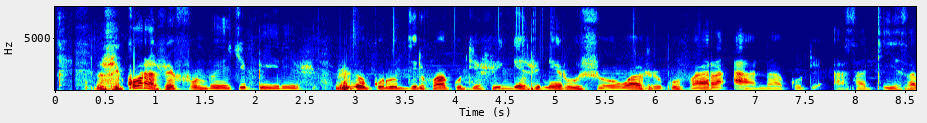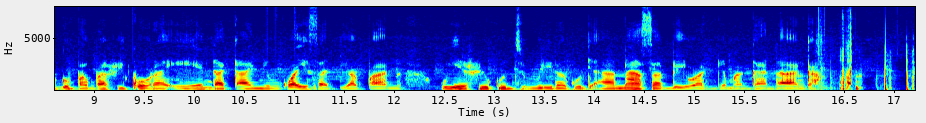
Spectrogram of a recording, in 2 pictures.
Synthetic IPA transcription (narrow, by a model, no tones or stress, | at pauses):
ʐiko̞ɾaʐe̞fundo̞je̞t͡ʃipiri | ʐino̞kuɾud͡zirwakutiʐiŋɡe̞ʐine̞ɾuʒo̞waʐo̞kuvaɾaanakutiasatʰizakub͡vabaʐiko̞ɾaʔeendakaɲiŋɡwaisatijak͡pa̰ːnauje̞ʐikud͡ziwiɾirakutḭanaːsaɓewaŋɡe̞maɡʱanda̰ːŋɡa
